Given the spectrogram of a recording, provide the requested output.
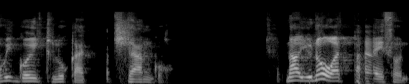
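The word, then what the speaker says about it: Django: the framework is is Jungle the D is silent now jungle is a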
